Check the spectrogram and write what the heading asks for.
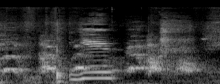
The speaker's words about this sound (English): Don't mind my dogs.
